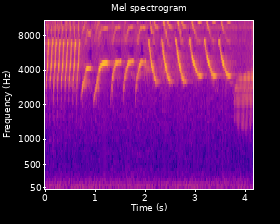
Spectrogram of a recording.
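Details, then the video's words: Belgian canary singing energetically: a quick buzzy trill opens, followed by a run of high, sweeping down-slurred whistled notes at a steady pace, closing on a brief buzzy note. "This BELGIAN CANARY SINGS BEAUTIFULLY - Heats Up Quickly!"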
